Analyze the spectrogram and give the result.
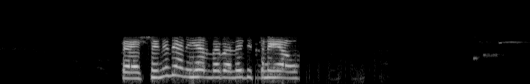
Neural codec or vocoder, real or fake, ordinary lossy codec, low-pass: none; real; none; 3.6 kHz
